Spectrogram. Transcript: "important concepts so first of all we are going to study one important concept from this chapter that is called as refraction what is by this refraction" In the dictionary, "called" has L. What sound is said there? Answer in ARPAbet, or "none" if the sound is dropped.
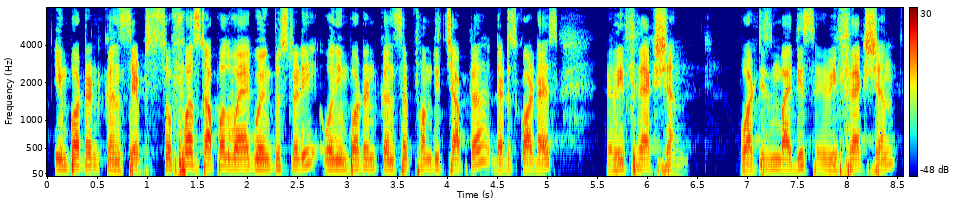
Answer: L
